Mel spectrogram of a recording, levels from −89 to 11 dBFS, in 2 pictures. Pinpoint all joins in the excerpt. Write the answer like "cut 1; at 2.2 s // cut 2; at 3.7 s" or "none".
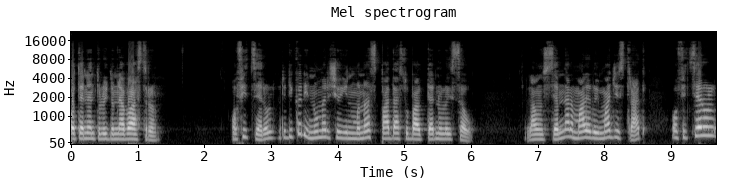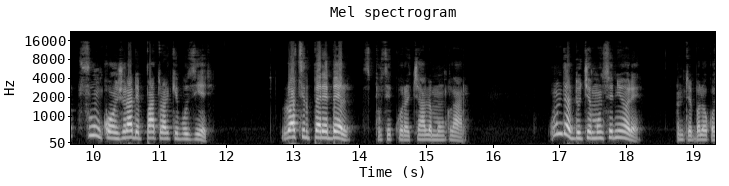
none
